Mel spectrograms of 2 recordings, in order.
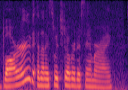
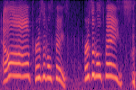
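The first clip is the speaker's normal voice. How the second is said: high, yelped protest; mock alarm; 13 semitones higher, 3 dB louder than usual. To characters crowding her, mock-alarmed protest. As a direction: yelp it, then insist in a raised pitch.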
